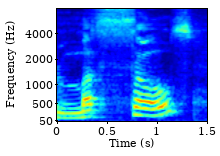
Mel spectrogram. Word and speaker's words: muscle: Nós simplesmente necessitamos treinar our muscles. Olha a pronúncia da palavra músculo. É muscle. Muscle, né?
